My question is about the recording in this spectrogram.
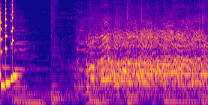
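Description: Laughter breaking out about a second in, over background music with a pulsing bass line.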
